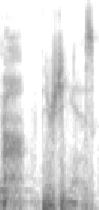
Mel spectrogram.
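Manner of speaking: breathless whisper, no voice at all; whispered aside. Retold or imitated. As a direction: hush it like a secret sighting. Retold surprise spotting old friend.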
